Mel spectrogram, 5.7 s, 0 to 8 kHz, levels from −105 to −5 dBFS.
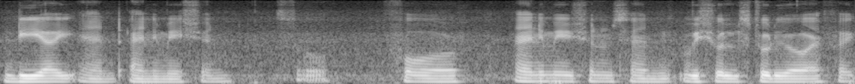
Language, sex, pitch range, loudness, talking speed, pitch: English, male, 100-110 Hz, -19 LUFS, 105 wpm, 105 Hz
